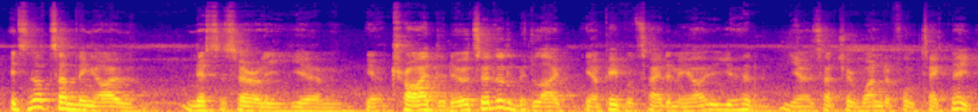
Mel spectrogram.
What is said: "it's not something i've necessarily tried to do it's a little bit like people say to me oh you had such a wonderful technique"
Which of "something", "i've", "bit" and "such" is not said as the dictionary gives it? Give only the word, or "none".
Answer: none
